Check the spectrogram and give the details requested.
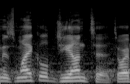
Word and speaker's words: Michael Giunta: His name is Michael Giunta. Do I pronounce it right? Yes, Michael Giunta, not only a Newark fireman for over 25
